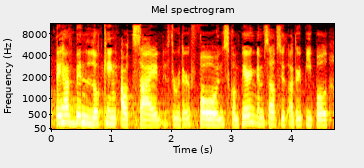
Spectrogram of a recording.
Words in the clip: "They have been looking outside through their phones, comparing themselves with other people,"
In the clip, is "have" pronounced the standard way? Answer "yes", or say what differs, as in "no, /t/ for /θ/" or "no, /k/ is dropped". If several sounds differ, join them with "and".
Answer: yes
